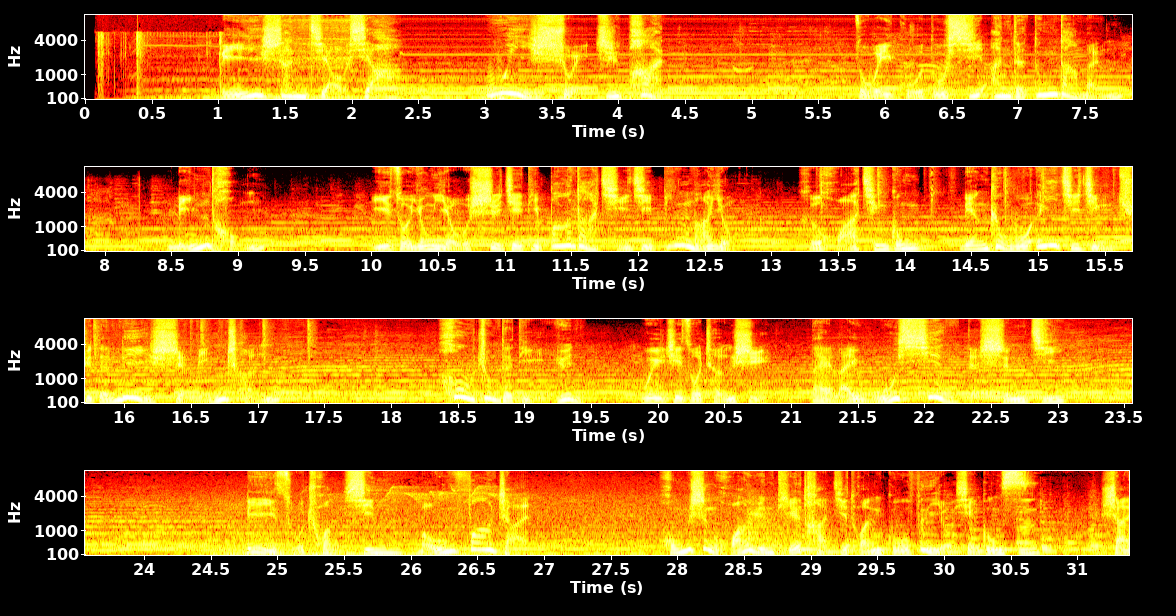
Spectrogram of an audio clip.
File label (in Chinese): 男,品质讲述,张力; 银河分公司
